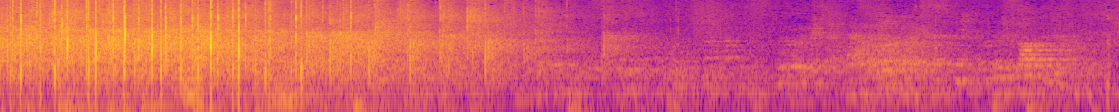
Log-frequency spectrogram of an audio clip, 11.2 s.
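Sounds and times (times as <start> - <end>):
audience applause: 0.0 - 6.2.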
